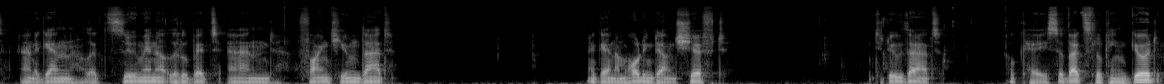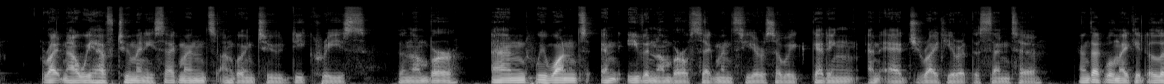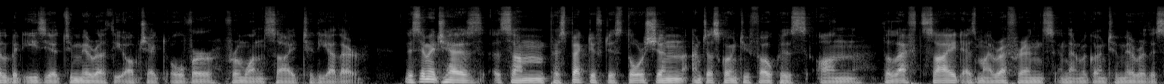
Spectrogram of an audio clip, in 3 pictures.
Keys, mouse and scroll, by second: 1.0-2.9 ctrl+middle drag, 4.2-5.2 drag, 8.5-9.2 scroll down 5, 9.5 shift+middle click, 10.0 shift+middle click, 15.5-17.7 drag.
